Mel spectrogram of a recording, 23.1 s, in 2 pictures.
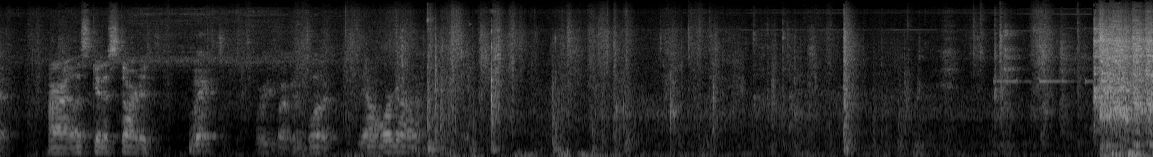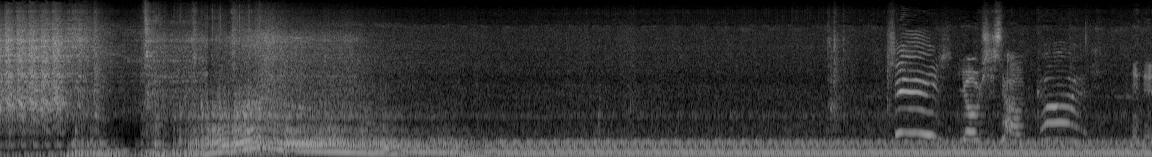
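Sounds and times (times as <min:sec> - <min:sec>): engine starter cranking: 0:11.0 - 0:13.5
engine revving and idling: 0:11.4 - 0:23.0.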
